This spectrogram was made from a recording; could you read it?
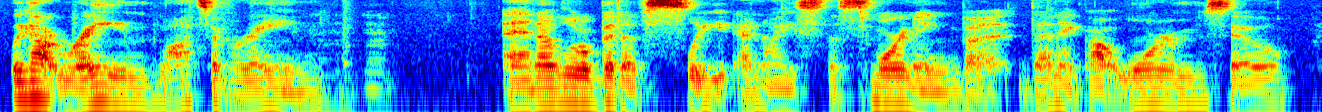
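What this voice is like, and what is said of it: Sick, slightly rough voice. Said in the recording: “my voice is a little bit under the weather”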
